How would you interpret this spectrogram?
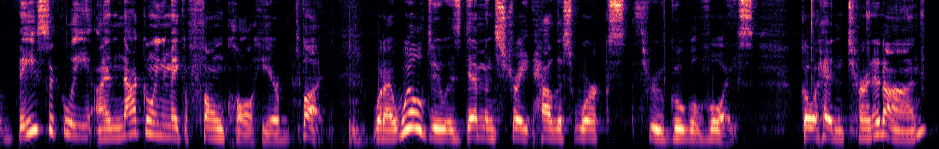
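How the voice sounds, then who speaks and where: A man's voice: a little high, darkish tone. A man reviewing a product in a casual hands-on demonstration, explaining things methodically step by step.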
